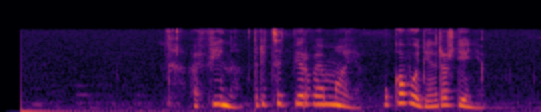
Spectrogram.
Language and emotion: Russian, neutral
